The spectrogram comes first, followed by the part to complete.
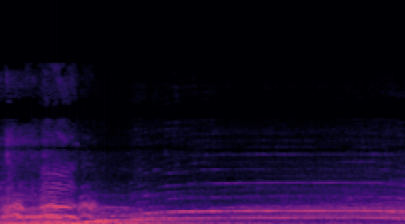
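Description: A siren sound effect in the dance track, played over the stage speakers: about a second in the beat drops out and a single wailing tone rises in pitch, then holds steady.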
